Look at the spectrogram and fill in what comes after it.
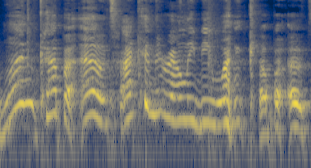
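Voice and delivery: baffled, grumbling complaining. Retelling own earlier baking mistake, imitating own past complaining. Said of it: "I was complaining".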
